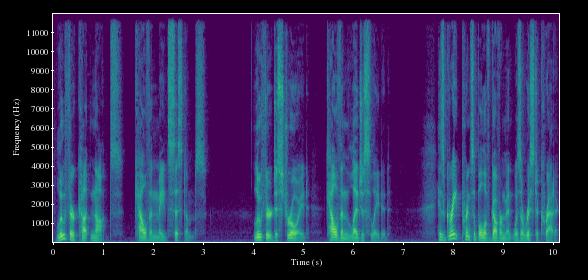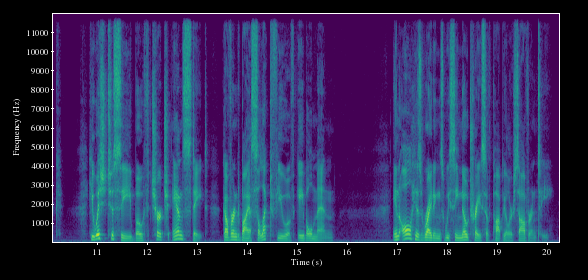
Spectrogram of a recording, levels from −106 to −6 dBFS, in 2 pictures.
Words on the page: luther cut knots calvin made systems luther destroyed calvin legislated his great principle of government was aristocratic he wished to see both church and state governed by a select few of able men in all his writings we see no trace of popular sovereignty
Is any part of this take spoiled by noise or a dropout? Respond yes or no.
no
